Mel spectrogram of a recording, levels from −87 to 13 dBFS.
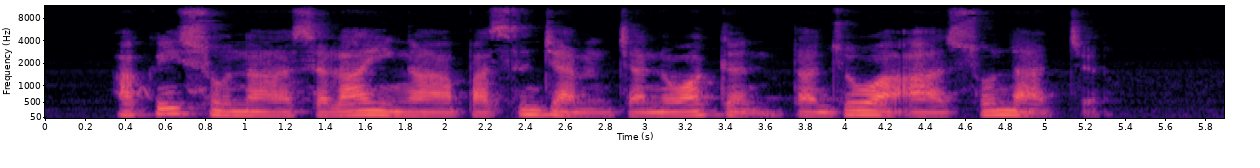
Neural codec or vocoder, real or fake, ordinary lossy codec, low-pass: none; real; Opus, 64 kbps; 10.8 kHz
